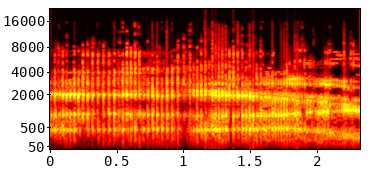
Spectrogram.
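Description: A man's single long, loud burp, held at an even pitch without a break.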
